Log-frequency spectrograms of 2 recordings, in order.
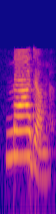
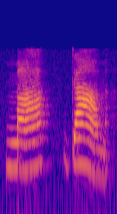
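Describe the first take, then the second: First: The first syllable is louder; the second is reduced. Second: Both syllables have the same full vowel. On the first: The speaker calls it right. "this A is going to be completely different from this A" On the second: The speaker calls it wrong. "In some languages, each vowel is pronounced the same way"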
